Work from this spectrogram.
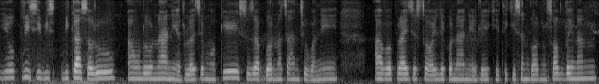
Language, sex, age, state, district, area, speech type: Nepali, female, 45-60, West Bengal, Jalpaiguri, rural, spontaneous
